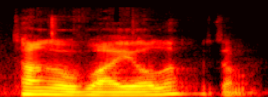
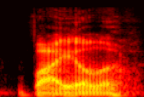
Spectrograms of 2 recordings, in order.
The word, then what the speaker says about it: Tagovailoa: I actually wanted to show you this video from the Miami quarterback, Tua Tagovailoa. Viola. That's not how you pronounce it.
